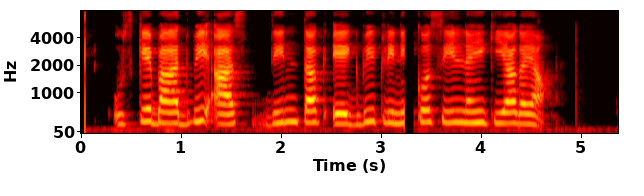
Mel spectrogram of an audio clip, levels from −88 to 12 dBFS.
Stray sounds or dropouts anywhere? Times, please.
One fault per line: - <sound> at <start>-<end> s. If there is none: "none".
- dropout at 3.2-3.3 s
